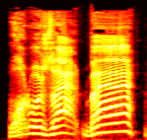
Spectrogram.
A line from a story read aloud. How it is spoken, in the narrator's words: barked Mr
